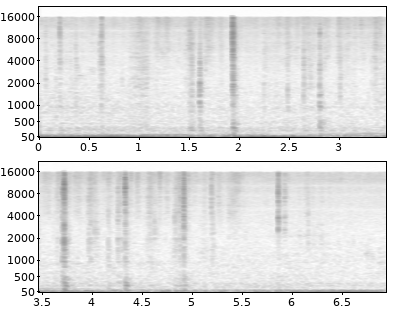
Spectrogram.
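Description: Small plastic parts and wires click and tap as they are handled.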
